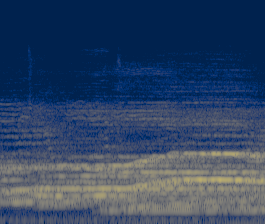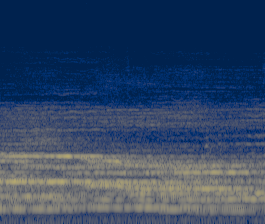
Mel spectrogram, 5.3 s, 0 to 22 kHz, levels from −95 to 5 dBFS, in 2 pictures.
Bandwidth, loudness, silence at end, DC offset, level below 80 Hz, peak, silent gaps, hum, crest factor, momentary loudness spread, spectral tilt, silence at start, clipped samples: 7.2 kHz; -30 LUFS; 0 s; under 0.1%; -70 dBFS; -16 dBFS; none; none; 14 dB; 8 LU; -7.5 dB/octave; 0 s; under 0.1%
